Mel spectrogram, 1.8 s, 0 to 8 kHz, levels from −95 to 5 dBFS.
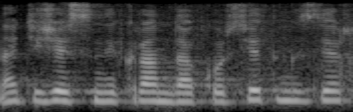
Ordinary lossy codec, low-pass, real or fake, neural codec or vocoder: AAC, 48 kbps; 7.2 kHz; real; none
